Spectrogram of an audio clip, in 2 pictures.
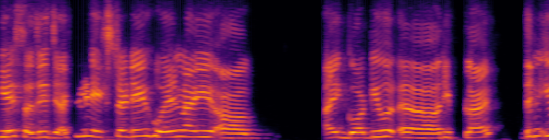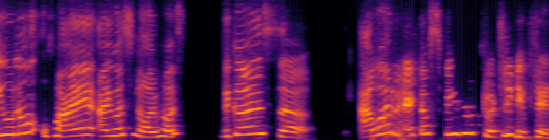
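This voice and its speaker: Extremely high pitch from a woman in a raised, projected voice, bright and sharp in tone, with very wide pitch swings, very even loudness and a fairly slow pace. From India, Odisha. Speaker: English learner, homemaker. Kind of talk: casual chat. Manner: halting.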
